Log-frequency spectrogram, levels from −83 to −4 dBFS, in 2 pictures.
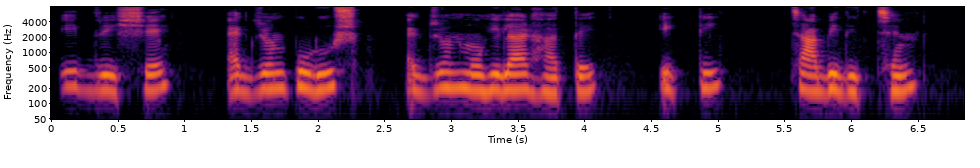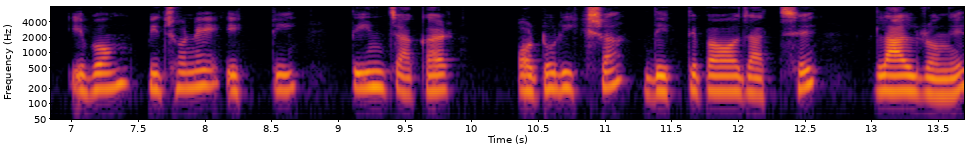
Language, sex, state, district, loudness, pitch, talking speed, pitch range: Bengali, female, West Bengal, Jalpaiguri, -30 LUFS, 185 Hz, 95 wpm, 175-200 Hz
